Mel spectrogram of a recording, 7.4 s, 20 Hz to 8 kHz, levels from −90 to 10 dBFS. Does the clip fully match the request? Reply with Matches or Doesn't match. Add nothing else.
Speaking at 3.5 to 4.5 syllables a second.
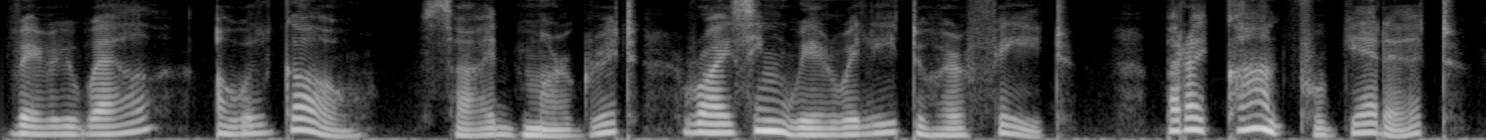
Matches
